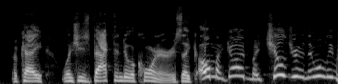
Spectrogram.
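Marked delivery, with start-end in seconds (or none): 1.9-3.3 very high, put-on tearful voice. Mocking the excuses Jennifer McCabe makes when cornered: mocking Jennifer McCabe tearfully. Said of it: "the same platitudes that Jennifer McCabe uses".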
